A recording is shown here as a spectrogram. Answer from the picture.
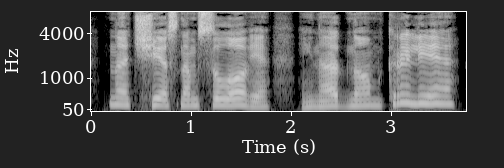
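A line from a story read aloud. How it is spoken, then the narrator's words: Loud shouted singing. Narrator (Russian): Диана громко выкрикивает очередную строчку из песни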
